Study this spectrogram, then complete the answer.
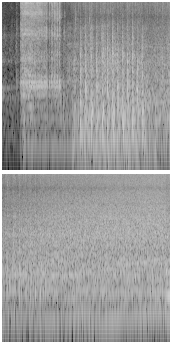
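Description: A portable washing machine switches on and runs with a mechanical, rattling whir, a rapid rhythmic clatter at first that settles into a steady loud hum close by.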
